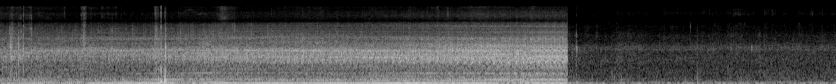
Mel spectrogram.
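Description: A motor engine running steadily with a low hum, growing slightly louder, then cut off abruptly a little over five seconds in, leaving a much quieter, even background hiss.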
